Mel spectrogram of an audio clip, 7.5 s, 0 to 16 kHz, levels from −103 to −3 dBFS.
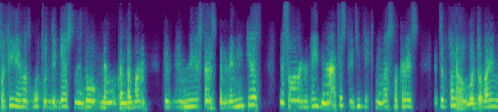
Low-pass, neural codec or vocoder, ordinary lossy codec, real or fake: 14.4 kHz; codec, 44.1 kHz, 0.9 kbps, DAC; MP3, 64 kbps; fake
